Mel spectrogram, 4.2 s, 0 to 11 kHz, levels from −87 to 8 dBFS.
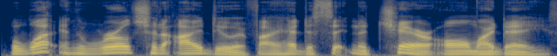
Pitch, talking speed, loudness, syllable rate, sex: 110 Hz, 275 wpm, -16 LUFS, 4.8 syllables/s, male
